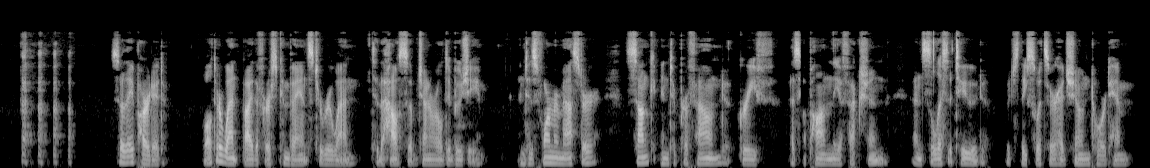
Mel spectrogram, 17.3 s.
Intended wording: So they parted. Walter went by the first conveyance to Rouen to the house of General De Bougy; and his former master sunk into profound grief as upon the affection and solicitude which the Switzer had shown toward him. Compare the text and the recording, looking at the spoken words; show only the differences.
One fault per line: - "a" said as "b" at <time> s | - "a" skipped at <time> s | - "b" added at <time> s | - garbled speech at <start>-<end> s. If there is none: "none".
none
